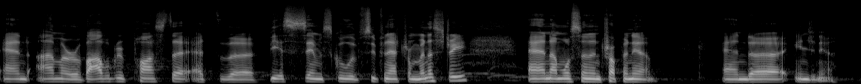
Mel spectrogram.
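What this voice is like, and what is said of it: South African accent. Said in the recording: “I'm originally from South Africa, so that's my accent. ... It's that accent. ... We love that accent.”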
